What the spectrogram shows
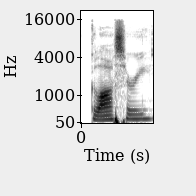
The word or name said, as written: glossary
